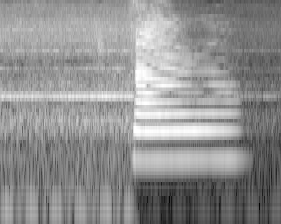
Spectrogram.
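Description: A train horn blares loudly, then cuts off.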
